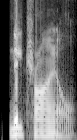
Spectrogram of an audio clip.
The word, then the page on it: nitrile: American English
